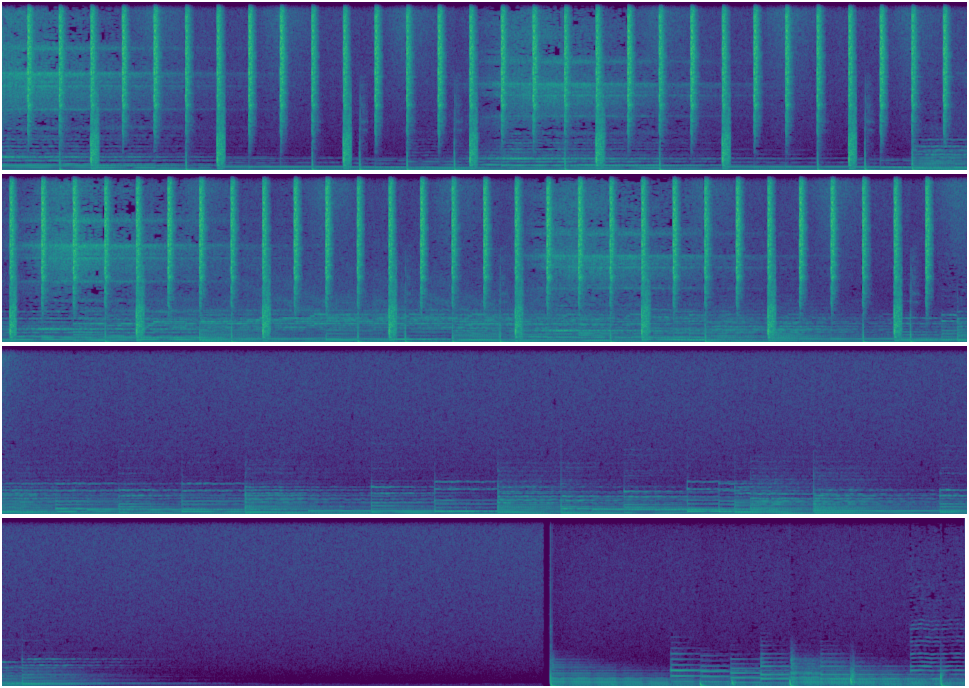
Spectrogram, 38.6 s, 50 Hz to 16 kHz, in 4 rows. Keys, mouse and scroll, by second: 14.9 alt+click, 19.3 alt+click, 26.1 alt+scroll down 1, 27.1 space, 27.2 alt+scroll down 1, 27.8 space, 29.7-30.5 space.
